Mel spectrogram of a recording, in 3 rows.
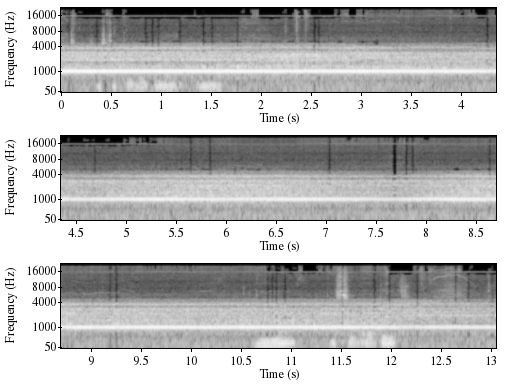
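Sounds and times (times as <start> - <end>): whistle-like radio tone: 0.1 - 13.0.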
